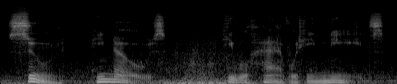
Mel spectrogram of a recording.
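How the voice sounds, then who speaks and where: A solemn narrator of an old-style mystery TV show, very low in pitch. He is portentous and unhurried, with dramatic swells in his intonation. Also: big pitch swings, creaky, noisy background, exaggerated voice. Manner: portentous, measured. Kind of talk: dramatic scripted narration, vintage mystery TV pastiche.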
